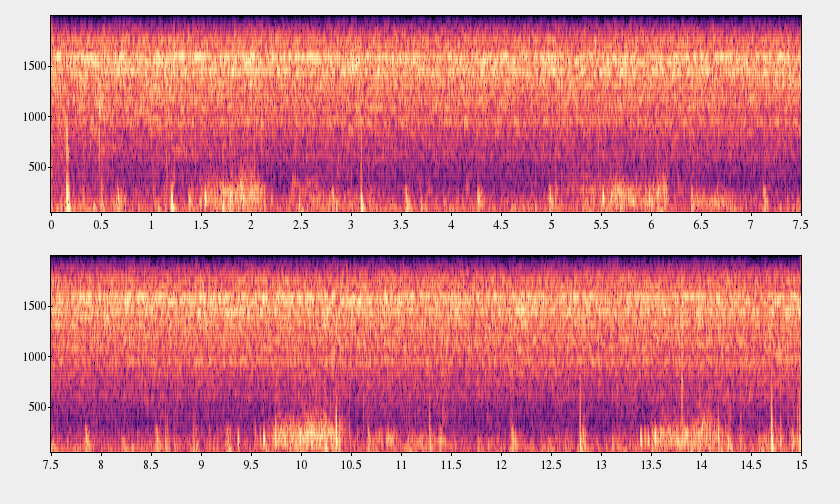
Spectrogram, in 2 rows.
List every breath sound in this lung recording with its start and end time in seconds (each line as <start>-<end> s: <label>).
1.25-2.24 s: inhalation
5.22-6.21 s: inhalation
9.51-10.49 s: inhalation
13.41-14.40 s: inhalation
